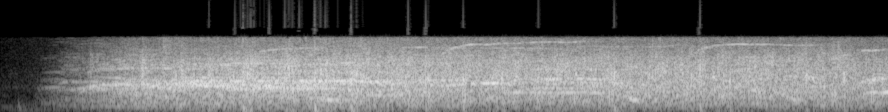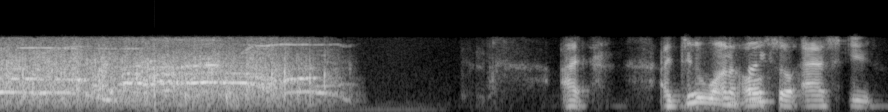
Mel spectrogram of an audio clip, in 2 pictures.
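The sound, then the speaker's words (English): A loud, sustained round of applause with a dense wash of clapping and a few cheers running for about nine seconds, stopping abruptly before a person starts speaking. “We want to give you a one-time round of applause.”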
